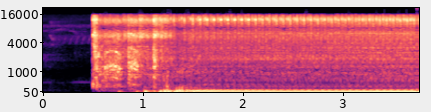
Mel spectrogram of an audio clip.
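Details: 1991 Ford Ranger 2.3 liter manual, first start after engine rebuild: cranks, catches, then settles into a loud deep raw droning rumble; exhaust very loud because no muffler fitted.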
